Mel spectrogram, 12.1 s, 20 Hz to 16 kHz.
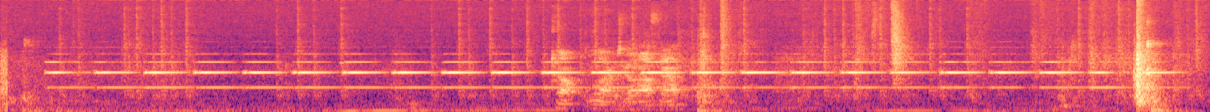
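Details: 6.4 Powerstroke truck at key-on after engine reassembly, before first start: a two-tone chime repeats about once a second with quiet gaps, with many dash warning lights on; dash warning chime.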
